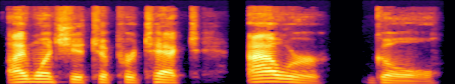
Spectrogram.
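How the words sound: The stress falls on the word our. The point is that the goal belongs to the team. "our team. That's who we are"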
